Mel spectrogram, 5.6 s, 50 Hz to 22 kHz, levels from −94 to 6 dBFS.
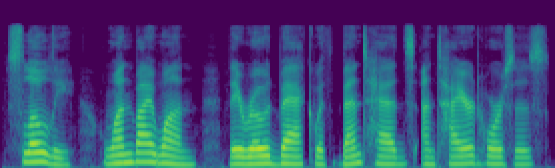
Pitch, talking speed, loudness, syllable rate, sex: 175 Hz, 140 wpm, -16 LUFS, 3.8 syllables/s, female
